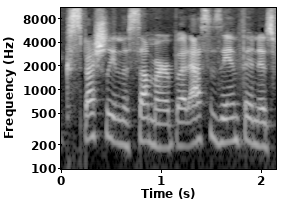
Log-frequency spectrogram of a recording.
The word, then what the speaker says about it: Astaxanthin: But we want to talk about a product called Astaxanthin, which is say that 12 times I was going to say, well done on the pronunciation on that one. – Astaxanthin.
